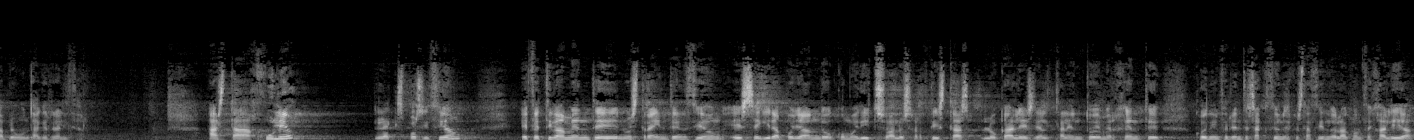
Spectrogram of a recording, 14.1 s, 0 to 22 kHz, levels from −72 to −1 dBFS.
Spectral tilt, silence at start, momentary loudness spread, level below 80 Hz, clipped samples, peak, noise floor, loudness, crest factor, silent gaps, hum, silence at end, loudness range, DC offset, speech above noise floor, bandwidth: -1 dB/octave; 0 s; 15 LU; -62 dBFS; under 0.1%; -2 dBFS; -50 dBFS; -22 LUFS; 22 dB; none; none; 0 s; 5 LU; under 0.1%; 27 dB; 16 kHz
